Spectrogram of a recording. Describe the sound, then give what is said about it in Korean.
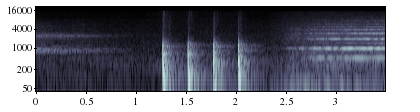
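Four sharp, evenly spaced, loud knocks on a room door ring out, followed by a faint tonal hum in the background; no one speaks. “노크 소리가 들렸어요.”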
